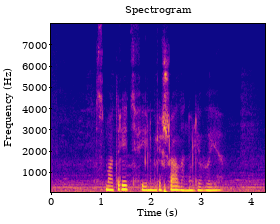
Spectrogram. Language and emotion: Russian, neutral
